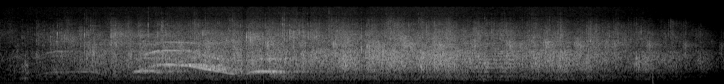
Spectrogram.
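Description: Sustained audience applause, a dense crowd of clapping that swells, holds steady for several seconds and then tapers off, with a few faint whoops or cheers rising briefly above it.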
